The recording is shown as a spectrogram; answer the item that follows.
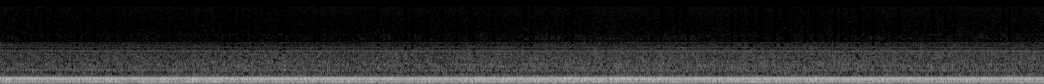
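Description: A steady low hum with a constant noisy drone underneath, unchanging throughout.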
